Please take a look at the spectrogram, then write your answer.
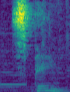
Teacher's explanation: E a Espanha, ela é escrita em inglês iniciando com S, então a gente não vai dizer es, como a gente tem costume de botar a vogalzinha no início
